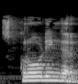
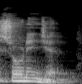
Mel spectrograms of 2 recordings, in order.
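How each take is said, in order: First: The name begins with an sk sound. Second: The name begins with an sh sound. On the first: The speaker calls it wrong. "కాదు" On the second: The speaker calls it right. "It is a ష్రోడింజర్"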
